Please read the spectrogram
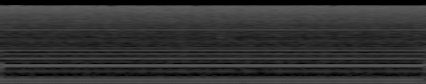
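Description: Steady electrical mains hum, one low tone with a ladder of evenly spaced overtones, over a faint hiss.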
